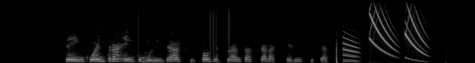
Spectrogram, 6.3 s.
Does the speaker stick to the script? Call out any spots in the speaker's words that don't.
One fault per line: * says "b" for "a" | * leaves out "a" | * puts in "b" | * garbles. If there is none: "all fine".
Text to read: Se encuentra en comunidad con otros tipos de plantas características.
* leaves out "con otros"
